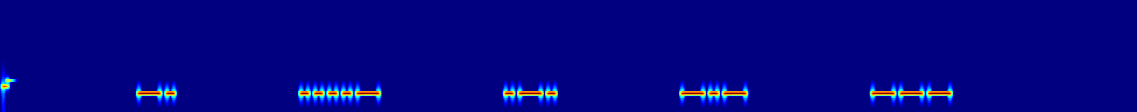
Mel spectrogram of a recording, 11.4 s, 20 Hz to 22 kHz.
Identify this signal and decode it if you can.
Morse code, heard as a keyed tone, about 17 wpm, spaced as for 6 wpm, 700 Hz. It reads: N4RKO
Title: USA Call Signs - 5 Characters - 6x Character Spacing - 17wpm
